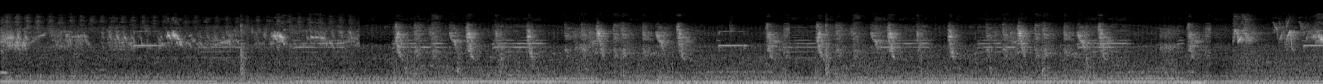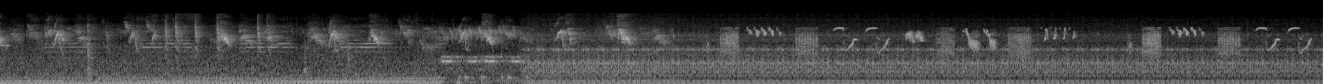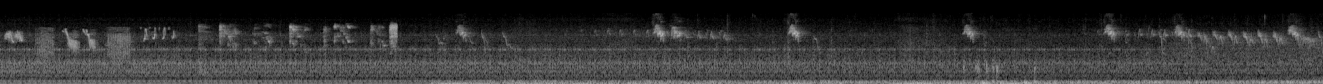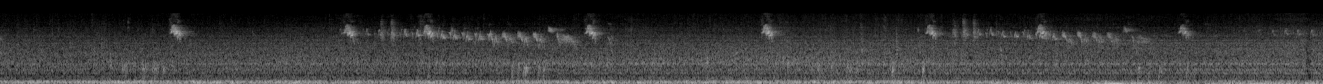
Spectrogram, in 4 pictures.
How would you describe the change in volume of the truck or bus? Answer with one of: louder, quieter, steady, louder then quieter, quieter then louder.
quieter.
